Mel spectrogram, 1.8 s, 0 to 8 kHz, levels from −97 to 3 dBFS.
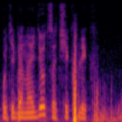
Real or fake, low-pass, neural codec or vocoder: real; 7.2 kHz; none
